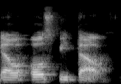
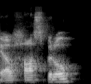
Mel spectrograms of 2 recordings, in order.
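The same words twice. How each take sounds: First: The h at the start is silent. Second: The h at the start is pronounced. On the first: The speaker calls it right. "It'd be" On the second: The speaker calls it wrong. "You would never say"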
